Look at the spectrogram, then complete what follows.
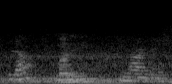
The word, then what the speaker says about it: money: Do you think the O in the two words has the same pronunciation or different pronunciation? Different. That's the problem. It's the same. It's the same. Money. Hi, Machi, you've got to come and sit down here. Yeah. Money. The sound is the same.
